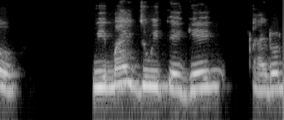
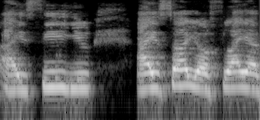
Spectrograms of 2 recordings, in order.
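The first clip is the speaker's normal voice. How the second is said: ordinary delivery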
